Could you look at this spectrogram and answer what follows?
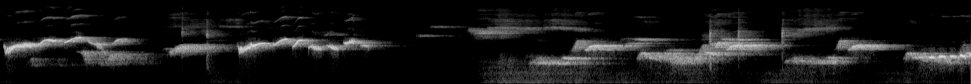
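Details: White-rumped shama in full song: rapid, rich warbled phrases and strings of whistled notes jumping between pitches, with a brief pause midway and faint low background noise.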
